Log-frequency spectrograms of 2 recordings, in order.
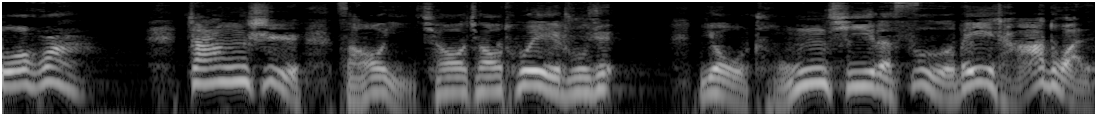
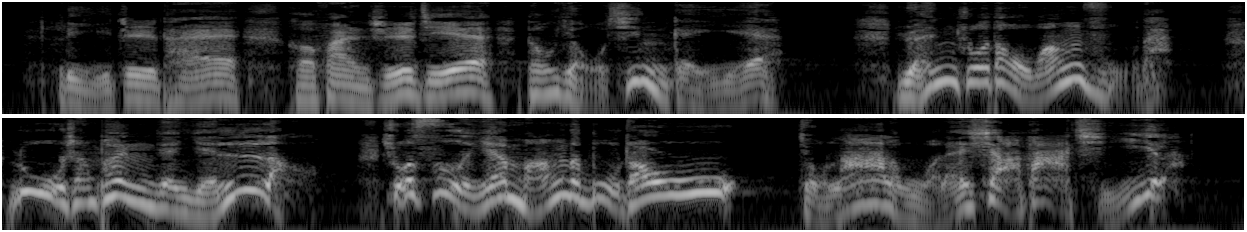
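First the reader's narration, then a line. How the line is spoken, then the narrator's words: Laughing. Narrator (Chinese): 陈世官笑道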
